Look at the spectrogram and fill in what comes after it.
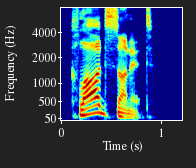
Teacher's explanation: Keep the vowel in Claude rounded and the first syllable of sonnet strong.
